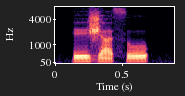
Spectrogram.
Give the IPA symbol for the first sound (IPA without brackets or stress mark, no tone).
e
